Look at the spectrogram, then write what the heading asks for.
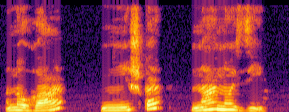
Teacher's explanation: нога ніжка на нозі корінь цих слів буде ног ніж нозь в цих словах відбувається чергування г ж зь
